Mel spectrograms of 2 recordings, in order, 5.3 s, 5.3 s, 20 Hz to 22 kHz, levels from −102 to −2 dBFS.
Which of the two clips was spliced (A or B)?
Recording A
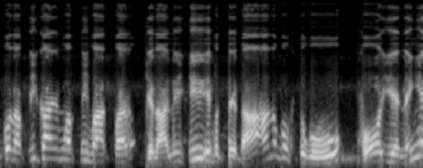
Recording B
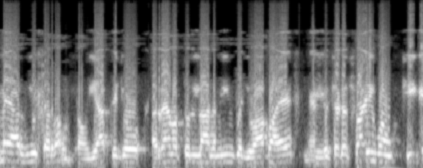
B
